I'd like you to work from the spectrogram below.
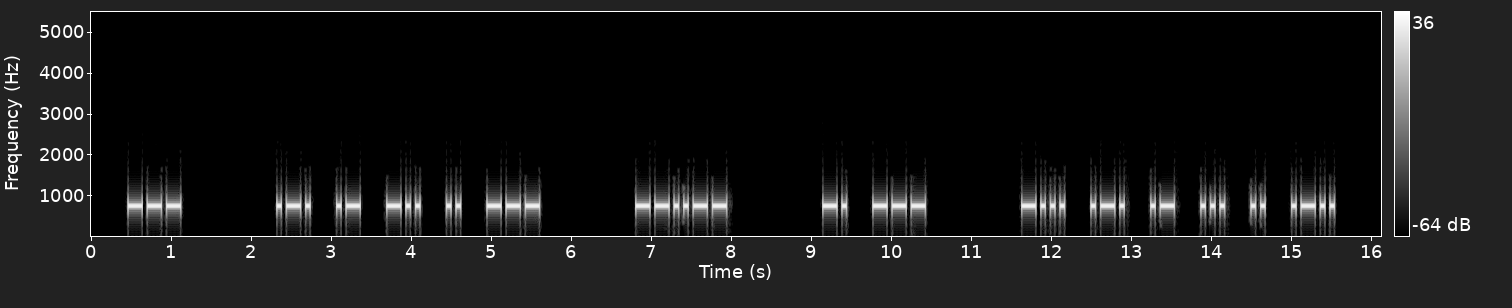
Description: Morse code, heard as a keyed tone, about 20 wpm, spaced as for 13 wpm, 750 Hz. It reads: O RADIO, NO BRASIL
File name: arquivos / texto / texto 14 20ppm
